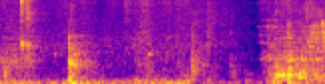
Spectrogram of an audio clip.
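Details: Toilet after a Kohler silent fill valve replaced the old valve, which squeaked, chirped and ghost-refilled: a soft, smooth flush rush, then a steady quiet refill with no squeal or surging. The fix was successful.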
